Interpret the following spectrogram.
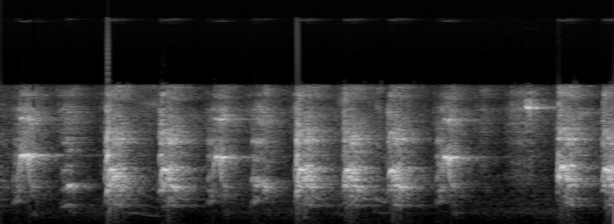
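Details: Mother terrier with one-day-old pups, family in urgent need of rescue, gives a rapid string of harsh barks, about two per second, some carrying a thin whining edge.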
